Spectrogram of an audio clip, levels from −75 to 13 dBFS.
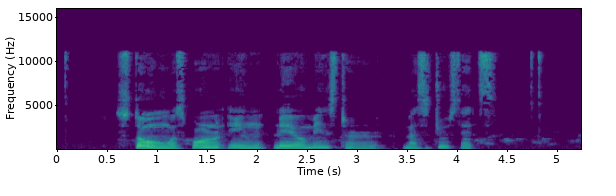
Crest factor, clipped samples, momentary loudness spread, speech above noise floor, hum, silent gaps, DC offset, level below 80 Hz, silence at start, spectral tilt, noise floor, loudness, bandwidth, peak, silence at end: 22 dB; under 0.1%; 20 LU; 40 dB; none; none; under 0.1%; -48 dBFS; 0.6 s; -4.5 dB/octave; -62 dBFS; -23 LUFS; 12 kHz; -2 dBFS; 0.4 s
